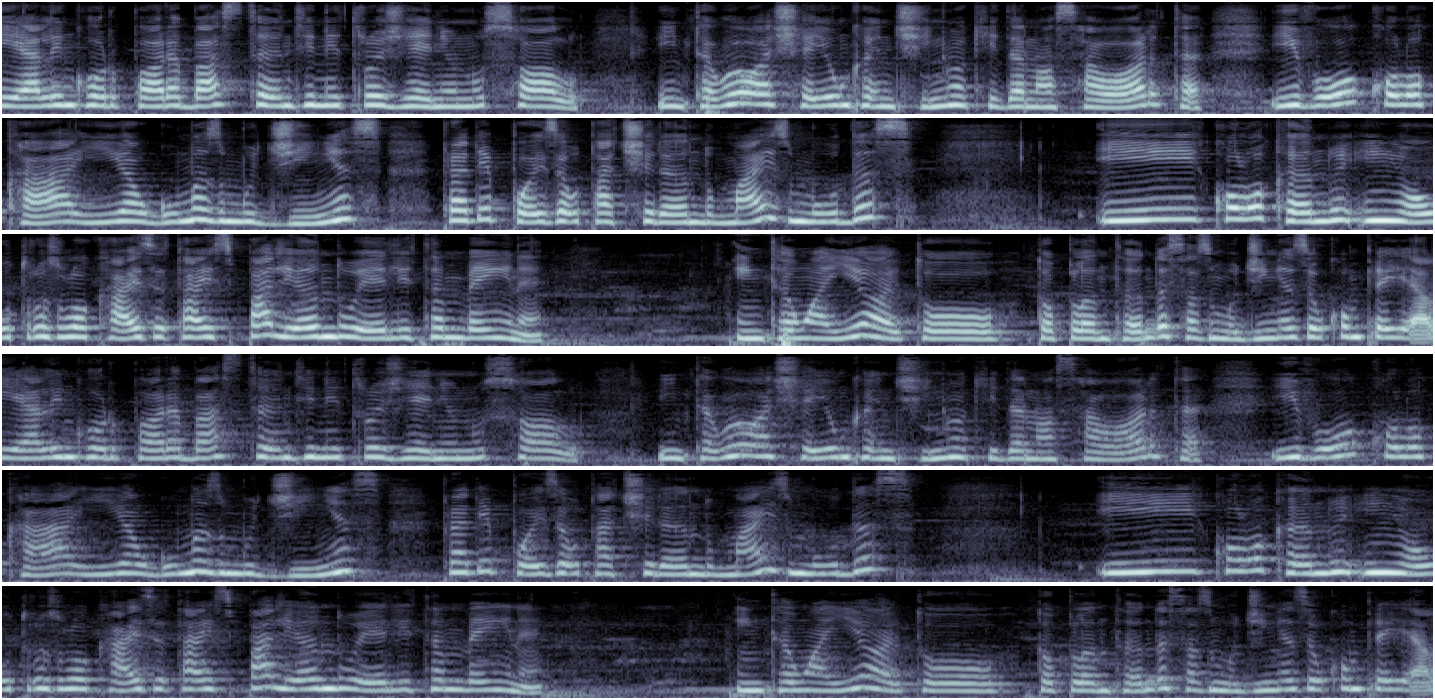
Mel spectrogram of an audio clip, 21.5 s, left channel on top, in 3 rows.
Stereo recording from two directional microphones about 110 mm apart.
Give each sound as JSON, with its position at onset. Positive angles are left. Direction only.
{"t": 0.0, "sound": "speech", "side_deg": 55}
{"t": 12.6, "sound": "speech", "side_deg": 60}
